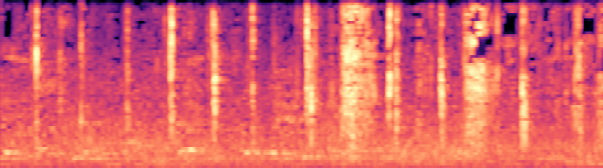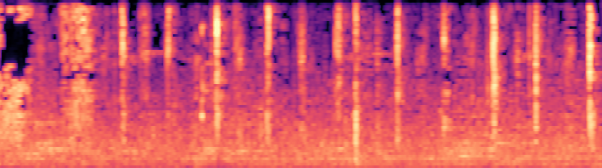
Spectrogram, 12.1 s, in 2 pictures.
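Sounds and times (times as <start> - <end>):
person chewing: 0.0 - 12.0
wet mouth clicks and smacks: 7.0 - 12.0.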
